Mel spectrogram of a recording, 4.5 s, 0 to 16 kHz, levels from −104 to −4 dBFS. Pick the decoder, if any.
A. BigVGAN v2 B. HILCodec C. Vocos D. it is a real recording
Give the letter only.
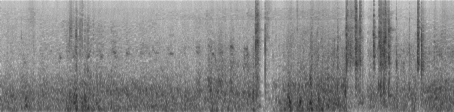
D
